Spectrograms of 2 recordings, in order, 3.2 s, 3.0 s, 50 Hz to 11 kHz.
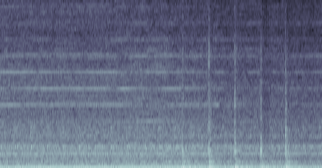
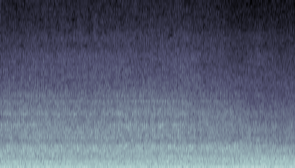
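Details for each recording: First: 2021 GMC Denali Duramax diesel after rebuild, sitting since November, good oil pressure: a steady high-pitched whine over a rough idle that doesn't follow the engine beat; suspected in-tank lift pump, quieting, possibly air in the system. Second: 2021 GMC Denali Duramax diesel after a rebuild, idling shortly after first start. Steady, even diesel clatter with a smooth low rumble and no knocks or misses; sounds really good, normal diesel idle.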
